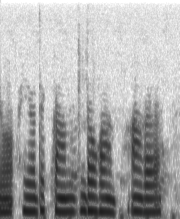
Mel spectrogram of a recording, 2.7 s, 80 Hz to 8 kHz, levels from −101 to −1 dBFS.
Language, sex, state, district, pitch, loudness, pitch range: Chakma, female, Tripura, Unakoti, 180 Hz, -18 LUFS, 175-190 Hz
